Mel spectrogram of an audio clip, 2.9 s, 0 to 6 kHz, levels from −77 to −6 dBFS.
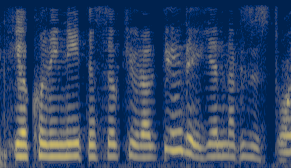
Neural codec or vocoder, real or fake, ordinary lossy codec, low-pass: codec, 16 kHz in and 24 kHz out, 0.4 kbps, LongCat-Audio-Codec, two codebook decoder; fake; AAC, 24 kbps; 5.4 kHz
